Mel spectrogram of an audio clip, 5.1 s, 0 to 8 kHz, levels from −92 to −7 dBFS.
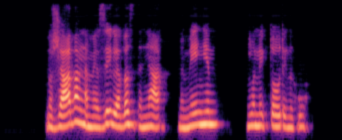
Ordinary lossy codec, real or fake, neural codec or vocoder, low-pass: none; fake; codec, 16 kHz, 1 kbps, FunCodec, trained on LibriTTS, 50 frames a second; 7.2 kHz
